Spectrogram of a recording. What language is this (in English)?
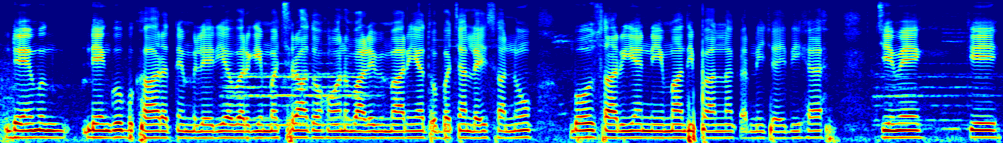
Punjabi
